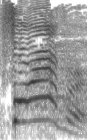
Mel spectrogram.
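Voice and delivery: high, shouted, emphatic, with conviction.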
